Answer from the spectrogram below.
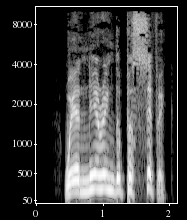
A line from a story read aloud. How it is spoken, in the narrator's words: he shouted finally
